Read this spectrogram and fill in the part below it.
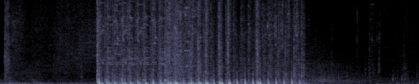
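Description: A rapid burst of automatic gunfire rattles close by.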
